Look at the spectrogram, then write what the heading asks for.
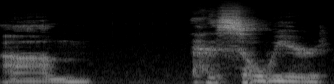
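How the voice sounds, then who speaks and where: Rambling, lower-voiced male streamer. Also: fairly even intonation, very slow, pushed and bright. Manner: rambling, heavy on fillers. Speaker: livestream host. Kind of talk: casual livestream chat. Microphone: computer mic on a livestream.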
